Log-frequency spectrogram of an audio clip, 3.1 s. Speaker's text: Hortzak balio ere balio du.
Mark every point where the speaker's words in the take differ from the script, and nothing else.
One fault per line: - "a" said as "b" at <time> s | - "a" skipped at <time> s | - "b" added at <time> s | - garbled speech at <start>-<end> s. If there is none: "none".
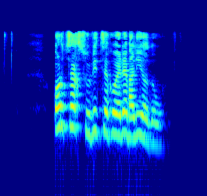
- "balio" said as "zuritzeko" at 1.2 s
